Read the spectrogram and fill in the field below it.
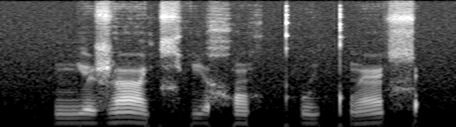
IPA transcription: ɲ e ʐ ã t͡ɕʰ i χ õ x kʷʰ i kʷʼ æ̃ ɬ

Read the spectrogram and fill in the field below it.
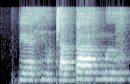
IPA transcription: pʲ ɛː˨ x i˨ w c a˨ ɖ ɗ aː˦ v ŋ͡m ɯ˦ v

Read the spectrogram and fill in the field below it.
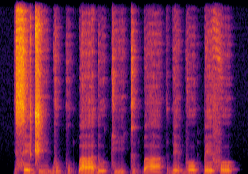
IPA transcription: s e˧ d͡ʒ iː˨ b u˦ kʷ ə˦ ɡ͡b aː˧ ɗ u˨˦ k iː˨ k ɨ˦ ɡ͡b aː˨ | ɗ e˨ b oː˧ k͡p e˦ f o˦

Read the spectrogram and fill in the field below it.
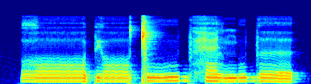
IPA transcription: ɣ ɔː pʲ ɔː ǀ uː b h æ l ŋ u b əː

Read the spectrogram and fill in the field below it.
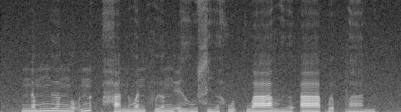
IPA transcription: n ə˨˦ m ŋ ɨ˧ ə̯ ŋ o̰˧˥ n | h a˧˩ n v ə˧ n f ɨ˨˦ ə̯ ŋ ḛ˧˥ ɣ ṳ˨˩ s i̤˨˩ ə̯ h w ṵ˧˨ k w aː˨˦ v ɨ̤˨˩ ə̯ ʔ aː˧ ɓ ə˨˩ p̚ v a̤˨˩ n

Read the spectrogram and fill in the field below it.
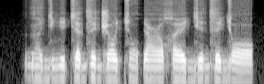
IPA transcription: ɡ a̤ ɟ ɪ ʎ e c ɛ d͡z ɪ d͡ʒ ɔː c ɔ̤ ʔ i ʕ o χ eː ɟ i d͡z ɪ ɟ ɔː

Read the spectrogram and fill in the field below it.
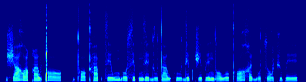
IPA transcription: ʃ a˩˧ ʁ o˨˥ q ɛ˩˧ w ǃ ɔ˦˨ | tʰ ɔ˦˨ kʰ a˩˧ p t͡s e˩˧ w m b o˦˨ s ɪ˦˨ p n z ɪ˦˨ d u˦˨ t a˩ w h u˦˨ d e˨˥ p t͡ʃ e˩˧ p ɪ˨˥ n d ɔ˩ w o˦˥ kʰ ɔ˨˥ ʁ χ ɪ˦˨ b o˩ t͡s o˩ ʁ t͡ʃ u˦˨ p e˩˧

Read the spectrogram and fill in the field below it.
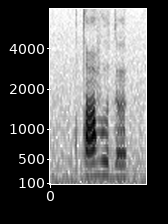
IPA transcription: tˤ a v u d ɵ

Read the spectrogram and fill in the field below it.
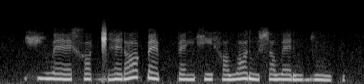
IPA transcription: x i w æː x ɒ ɡ͡ǁ æ ɾ ɒ k͡p æ pː æ ŋ x e h ɒ w ɒ ɾ u s ɒ w æ ɾ uː b l uː k

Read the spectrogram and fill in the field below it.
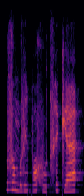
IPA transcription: z ʊ ŋʷ ɪ z i b ɔ x u t͡sʰ ɪ kʲ æ

